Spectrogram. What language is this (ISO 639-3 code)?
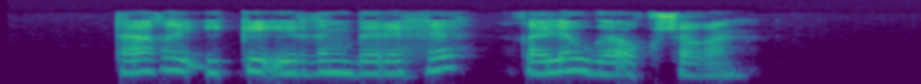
bak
